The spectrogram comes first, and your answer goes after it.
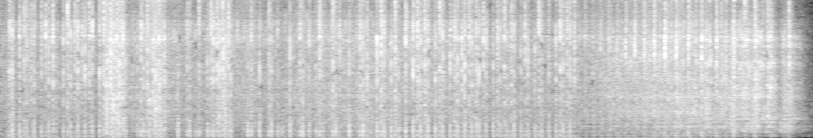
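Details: Freshly rebuilt Harley-Davidson V-twin on machine-shop test stand, open pipes: loud fast even lumpy beat, steady without stumbles or extra knocks; healthy run.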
